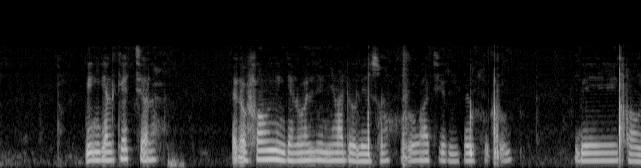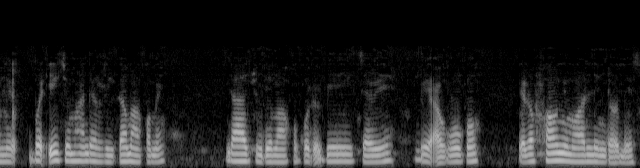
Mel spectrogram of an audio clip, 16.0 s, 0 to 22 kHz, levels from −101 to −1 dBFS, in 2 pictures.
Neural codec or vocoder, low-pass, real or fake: codec, 16 kHz, 4 kbps, FunCodec, trained on Chinese and English, 50 frames a second; 7.2 kHz; fake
